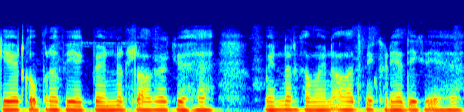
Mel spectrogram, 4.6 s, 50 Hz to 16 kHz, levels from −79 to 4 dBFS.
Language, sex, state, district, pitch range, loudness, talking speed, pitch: Rajasthani, male, Rajasthan, Nagaur, 130-140 Hz, -13 LUFS, 230 wpm, 135 Hz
